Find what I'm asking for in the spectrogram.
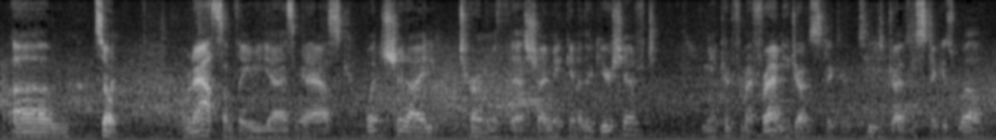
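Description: A man talks at a fairly quick pace. His pitch varies in an ordinary way, and there is noticeable background noise. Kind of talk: casual vlog chat. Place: workshop. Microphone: phone near.

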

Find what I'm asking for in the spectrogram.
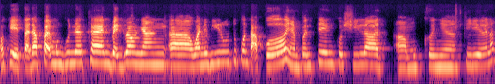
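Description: Her voice is high-pitched and her intonation fairly even. The woman speaks at a fairly slow pace over a quiet background. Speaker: webinar moderator. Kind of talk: casual chat. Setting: video call. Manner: chatty.

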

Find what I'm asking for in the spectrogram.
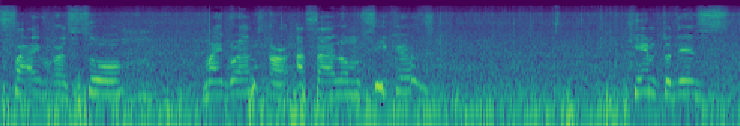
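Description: Speaking at a very slow pace, a man is heard in a dry sound with no echo over noticeable background noise. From Belize. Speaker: channel host. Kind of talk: street news report to camera. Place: street. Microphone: phone near.

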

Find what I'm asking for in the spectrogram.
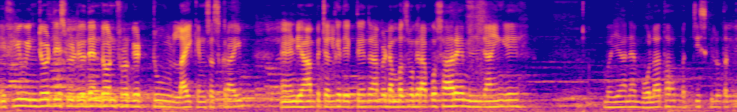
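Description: There's noticeable background noise as a man talks at a moderate pace. His intonation is monotone and flat. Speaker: vlogger. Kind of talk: casual vlog chat. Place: gym. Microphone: phone near.

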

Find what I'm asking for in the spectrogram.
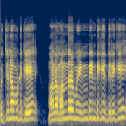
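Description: In a raised, projected voice, a man speaks at an extremely high pitch with a bright, sharp tone. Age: 60s. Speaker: community leader. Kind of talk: public speech.

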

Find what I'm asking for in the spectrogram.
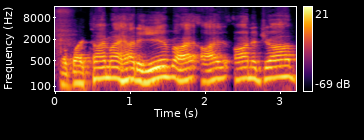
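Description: This man has a high-pitched voice with ordinary pitch variation. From New York. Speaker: retired fire captain; podcast guest. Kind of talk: casual interview. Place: home room.

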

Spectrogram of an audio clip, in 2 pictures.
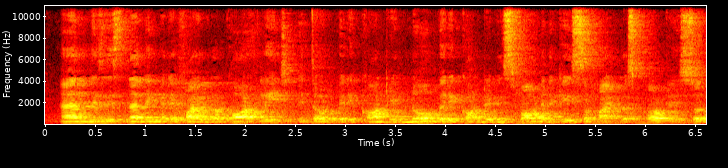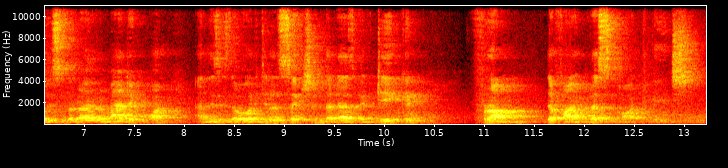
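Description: Strong room echo surrounds a man's voice of medium pitch. His tone is fairly bright and his pace fairly quick. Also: ordinary pitch variation.

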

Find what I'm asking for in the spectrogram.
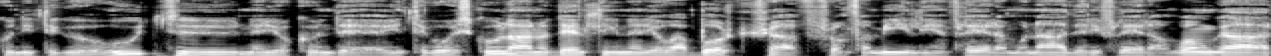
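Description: A man with a Bosnian accent speaks at a moderate pace in a fairly low, dark, mellow voice. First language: Bosnian (speaking Swedish). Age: 50s. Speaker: local politician and football coach. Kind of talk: interview conversation. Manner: halting.

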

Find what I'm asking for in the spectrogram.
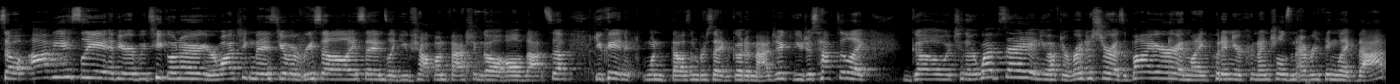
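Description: Talking very fast with hardly any pauses, a woman uses a high voice with ordinary pitch variation, and the room echo is audible. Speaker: boutique owner vlogger. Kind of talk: casual vlog chat. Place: home room.

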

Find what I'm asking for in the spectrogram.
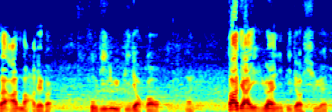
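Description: Very wide swings in pitch from a man, with noticeable noise in the background. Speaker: tai chi student. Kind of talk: testimony.

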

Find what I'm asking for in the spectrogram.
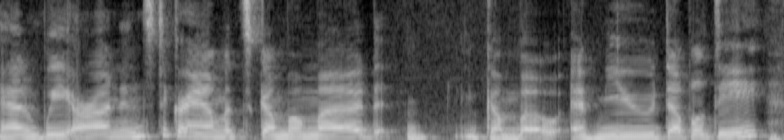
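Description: A woman with an American accent and a normal speaking voice talks at a medium pitch and a fairly slow pace, with ordinary pitch variation and very even loudness. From Chicago, US Midwest. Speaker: beer review show co-host, baker; beer review show co-host. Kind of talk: casual beer-tasting chat; reading brewery history aloud. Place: studio.

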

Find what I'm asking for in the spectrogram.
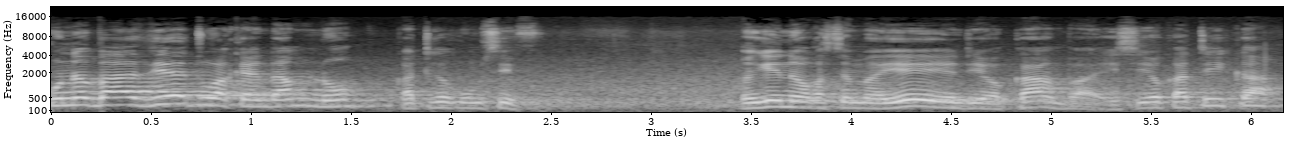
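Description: A man speaks with a Swahili accent in a high voice at a fairly quick pace, his pitch swinging very widely. Light noise sits in the background. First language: Swahili (speaking Arabic). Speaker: Islamic teacher. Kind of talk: religious lecture. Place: home room. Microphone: lapel.

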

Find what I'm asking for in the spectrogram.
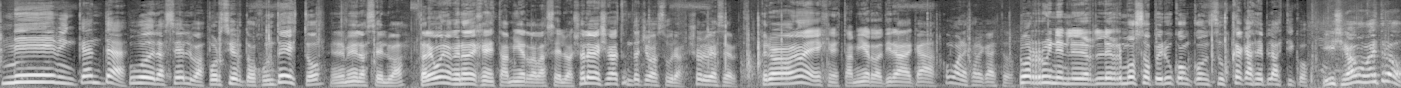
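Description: An upbeat, enthusiastic voice rushes along very fast with hardly any pauses and very wide pitch swings. The sound is dry with no echo, over light background noise. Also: man, high pitch for a man. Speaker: travel vlogger. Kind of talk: casual travel vlog talk to camera. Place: open country. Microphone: phone near.

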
